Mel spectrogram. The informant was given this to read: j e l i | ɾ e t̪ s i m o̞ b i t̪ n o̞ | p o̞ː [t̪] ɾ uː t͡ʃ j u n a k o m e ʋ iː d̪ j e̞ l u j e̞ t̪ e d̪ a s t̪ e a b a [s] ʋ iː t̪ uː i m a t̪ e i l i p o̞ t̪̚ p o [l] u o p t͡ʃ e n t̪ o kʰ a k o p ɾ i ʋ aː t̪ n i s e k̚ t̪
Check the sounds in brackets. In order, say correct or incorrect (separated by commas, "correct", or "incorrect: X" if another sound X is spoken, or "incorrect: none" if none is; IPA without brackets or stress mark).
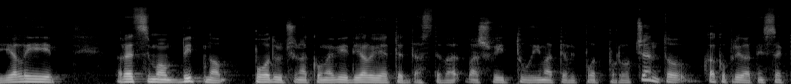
incorrect: d̪, incorrect: ʃ, incorrect: ɾ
